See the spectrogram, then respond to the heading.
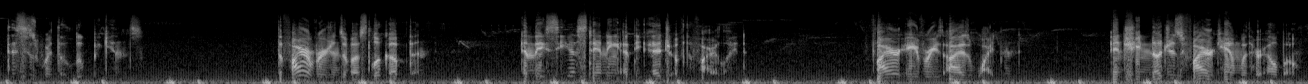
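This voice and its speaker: Male horror narrator, suspenseful and breathy, very bright tone, mid pitch, slight background noise. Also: normal speed, pauses often, rough recording. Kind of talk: scripted first-person horror narration.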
